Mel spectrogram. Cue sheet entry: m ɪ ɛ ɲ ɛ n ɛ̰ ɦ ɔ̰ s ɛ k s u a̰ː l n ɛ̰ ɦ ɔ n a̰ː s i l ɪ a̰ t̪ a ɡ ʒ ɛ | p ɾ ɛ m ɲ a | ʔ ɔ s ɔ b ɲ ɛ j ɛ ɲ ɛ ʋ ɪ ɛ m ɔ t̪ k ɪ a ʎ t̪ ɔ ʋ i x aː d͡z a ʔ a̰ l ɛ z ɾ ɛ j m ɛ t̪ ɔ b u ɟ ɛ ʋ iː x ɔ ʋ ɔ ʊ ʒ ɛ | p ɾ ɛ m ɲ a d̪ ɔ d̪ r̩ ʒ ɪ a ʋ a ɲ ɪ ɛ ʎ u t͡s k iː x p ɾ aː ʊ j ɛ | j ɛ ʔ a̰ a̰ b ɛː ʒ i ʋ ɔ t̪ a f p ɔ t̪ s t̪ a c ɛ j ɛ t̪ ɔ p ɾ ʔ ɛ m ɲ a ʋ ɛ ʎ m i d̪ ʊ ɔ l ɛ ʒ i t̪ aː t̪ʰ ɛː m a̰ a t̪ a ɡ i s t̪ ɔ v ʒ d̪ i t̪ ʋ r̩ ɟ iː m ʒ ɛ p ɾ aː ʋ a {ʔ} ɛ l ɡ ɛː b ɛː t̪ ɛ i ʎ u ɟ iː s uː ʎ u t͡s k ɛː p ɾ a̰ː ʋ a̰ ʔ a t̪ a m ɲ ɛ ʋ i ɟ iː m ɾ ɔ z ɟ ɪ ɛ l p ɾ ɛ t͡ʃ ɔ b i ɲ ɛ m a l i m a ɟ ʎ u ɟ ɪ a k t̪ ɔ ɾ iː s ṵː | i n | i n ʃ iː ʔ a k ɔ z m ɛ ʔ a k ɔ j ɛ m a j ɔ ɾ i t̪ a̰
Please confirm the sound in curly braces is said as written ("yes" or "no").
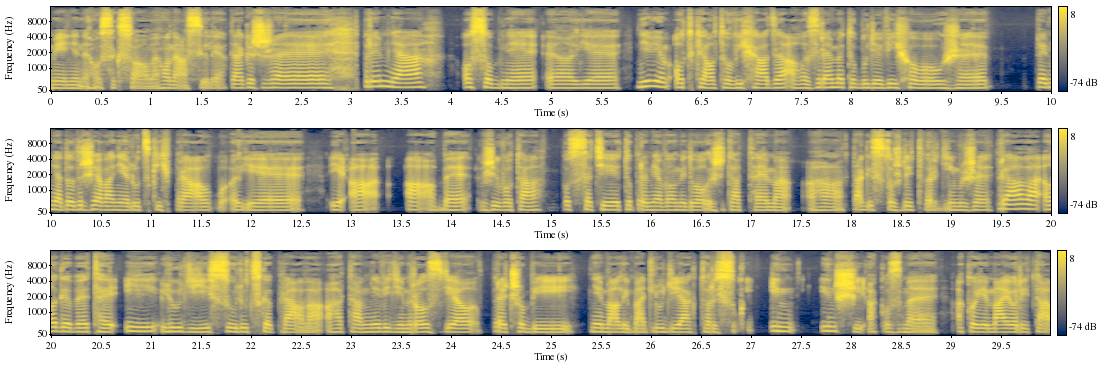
yes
